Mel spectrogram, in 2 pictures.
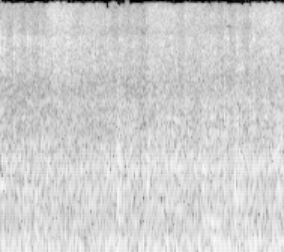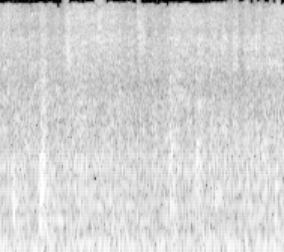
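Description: Narrow-gauge passenger train running along the track, heard from an open-sided carriage: a steady rumble of wheels on the rails, with a few brief clicks around the middle.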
